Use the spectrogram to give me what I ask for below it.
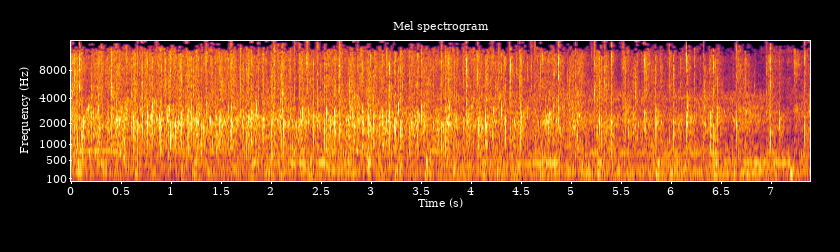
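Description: An audience applauds as a comedian is brought on stage, producing a dense, steady wash of clapping that stays loud and even throughout.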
